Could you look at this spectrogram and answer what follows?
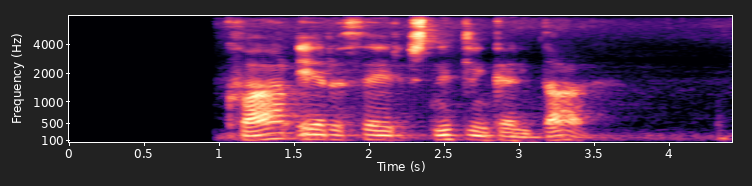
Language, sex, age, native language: Icelandic, male, 40-49, Icelandic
